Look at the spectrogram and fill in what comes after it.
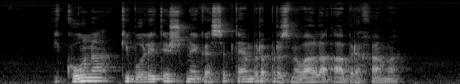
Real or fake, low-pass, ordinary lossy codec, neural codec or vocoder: real; none; none; none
